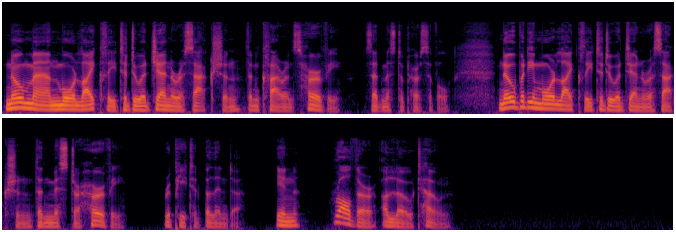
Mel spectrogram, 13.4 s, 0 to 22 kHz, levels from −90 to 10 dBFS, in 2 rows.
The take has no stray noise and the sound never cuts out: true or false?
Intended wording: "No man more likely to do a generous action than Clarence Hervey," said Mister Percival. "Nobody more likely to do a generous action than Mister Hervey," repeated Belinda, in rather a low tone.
true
